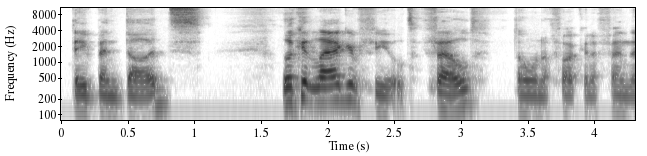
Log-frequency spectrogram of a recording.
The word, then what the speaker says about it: Lagerfeld: But then he had, like, the classic Lagerfeld. Am I pronouncing that wrong? Let me look. Yeah, Lagerfeld.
